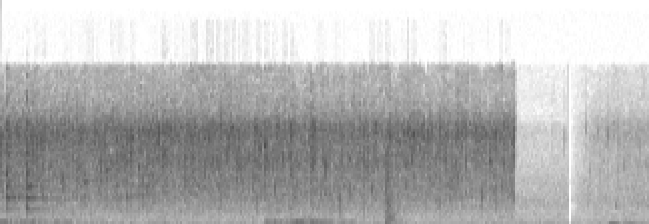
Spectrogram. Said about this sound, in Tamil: கொஞ்ச நேரம் வதங்கட்டுங்க.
